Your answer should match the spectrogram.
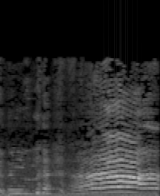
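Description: A boy's drawn-out, high-pitched whining squeal that rises and falls, starting about a second in. It comes while he is held in a play-wrestle, after a shorter, lower vocal sound.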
